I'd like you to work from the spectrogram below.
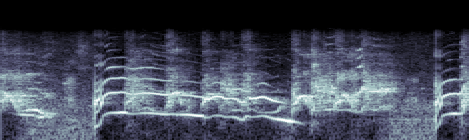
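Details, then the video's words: Pair of Shih Tzu dogs 'singing' at home: drawn-out wavering howls that swoop up sharply at onset then sag gradually in pitch, one voice layered over another. "Shih Tzu singing sensation"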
